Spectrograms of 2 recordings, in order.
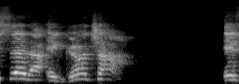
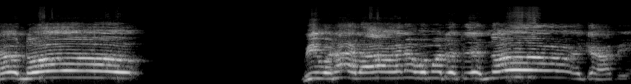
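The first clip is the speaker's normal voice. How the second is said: louder, higher mock shout of opponents; mock refusal shout; 3 semitones higher, 3 dB louder than usual. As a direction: bark it out like a stubborn objector. Opponents quoted refusing women.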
